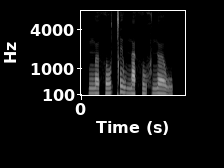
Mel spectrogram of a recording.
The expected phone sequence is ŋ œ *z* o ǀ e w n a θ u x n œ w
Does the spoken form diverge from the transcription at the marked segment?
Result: yes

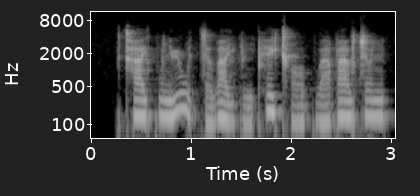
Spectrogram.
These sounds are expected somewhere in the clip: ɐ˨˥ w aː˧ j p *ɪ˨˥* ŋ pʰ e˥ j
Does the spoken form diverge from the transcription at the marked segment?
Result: no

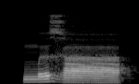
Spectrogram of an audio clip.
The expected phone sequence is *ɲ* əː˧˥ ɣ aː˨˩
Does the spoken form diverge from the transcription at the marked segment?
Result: yes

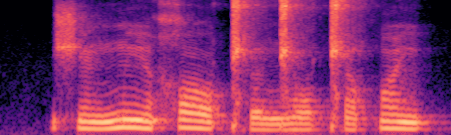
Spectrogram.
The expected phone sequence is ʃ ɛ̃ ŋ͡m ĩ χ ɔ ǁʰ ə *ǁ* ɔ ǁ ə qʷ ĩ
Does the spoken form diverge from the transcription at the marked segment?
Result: yes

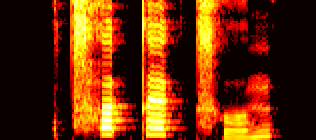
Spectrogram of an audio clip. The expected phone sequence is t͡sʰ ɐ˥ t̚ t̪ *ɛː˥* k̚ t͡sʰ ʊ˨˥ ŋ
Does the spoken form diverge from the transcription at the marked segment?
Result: no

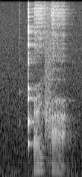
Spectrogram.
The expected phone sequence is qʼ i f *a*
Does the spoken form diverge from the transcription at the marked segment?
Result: no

